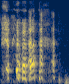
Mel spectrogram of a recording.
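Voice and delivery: high-pitched burst of laughter. Real, not acted. Cracking up at his own joke about the word, high laugh.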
